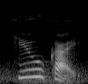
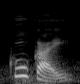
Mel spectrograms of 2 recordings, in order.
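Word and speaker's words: 九回: And kyu over here, kyūkai, it is not kūkai, which is ku, it is kyūkai.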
